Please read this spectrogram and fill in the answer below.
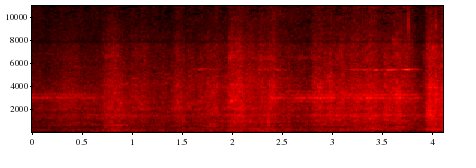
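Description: Marker pen drawing on a whiteboard: faint squeaking and scraping strokes over a low steady background rumble.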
